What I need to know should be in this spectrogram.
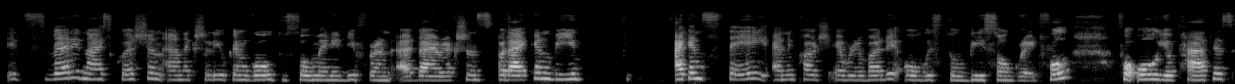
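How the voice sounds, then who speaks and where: A woman from Ukraine is a guest in a conversational interview, speaking in an effusive, grateful way with phrasing. Her voice is mid-range with a fairly bright tone. She was recorded distant from the mic.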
